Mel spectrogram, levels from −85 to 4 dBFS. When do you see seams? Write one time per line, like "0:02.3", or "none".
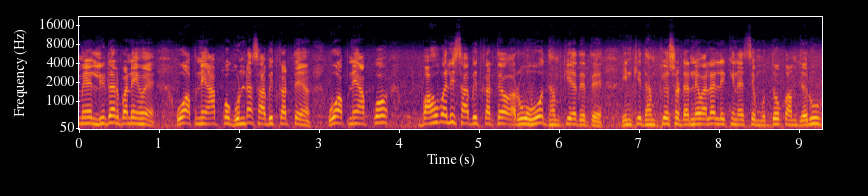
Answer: none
